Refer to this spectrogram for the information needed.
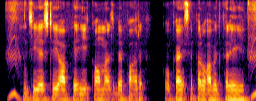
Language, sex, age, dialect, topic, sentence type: Magahi, male, 18-24, Southern, agriculture, question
